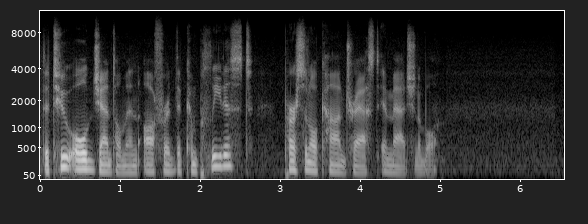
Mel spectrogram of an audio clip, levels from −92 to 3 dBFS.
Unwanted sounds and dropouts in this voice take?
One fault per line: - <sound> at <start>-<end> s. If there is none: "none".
none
